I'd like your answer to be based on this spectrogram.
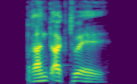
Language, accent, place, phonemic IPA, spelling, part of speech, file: German, Germany, Berlin, /ˈbʁantʔakˈtu̯ɛl/, brandaktuell, adjective, De-brandaktuell.ogg
- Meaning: breaking, very topical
